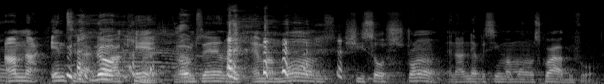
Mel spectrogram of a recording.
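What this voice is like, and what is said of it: Caribbean accent. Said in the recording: “I'm from the Caribbean ... I hear an accent.”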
